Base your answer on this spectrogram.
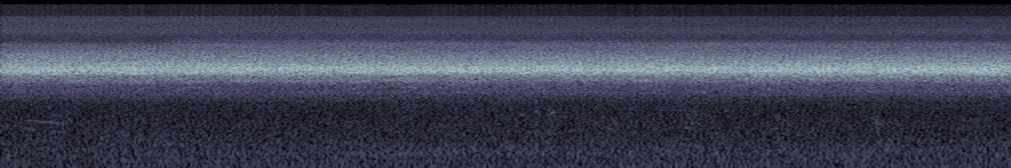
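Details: A midsummer forest in Shinano, Nagano, Japan, in August, where Ezo cicadas sing together. A loud, uniform, high-pitched rasping drone runs unbroken from start to finish.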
